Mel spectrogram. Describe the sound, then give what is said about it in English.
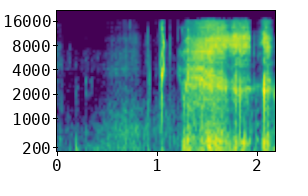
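A slurp of hot Folgers Black Silk coffee: a short lip click, then a hissy, airy sip lasting under a second, ending with a soft wet smack. No talking. “Let's get a slurp in, get serious.”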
